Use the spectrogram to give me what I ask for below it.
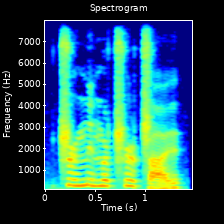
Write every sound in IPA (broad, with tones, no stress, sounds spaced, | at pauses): ʈ͡ʂ ɻ̩˥ n̪ i˥˧ n̪ ɤ˥˧ ʈ͡ʂʰ ɻ̩˥˩ ʈ͡ʂ a˨˩˦ ɪ̯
